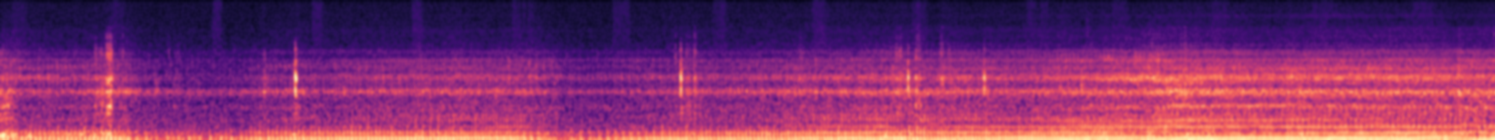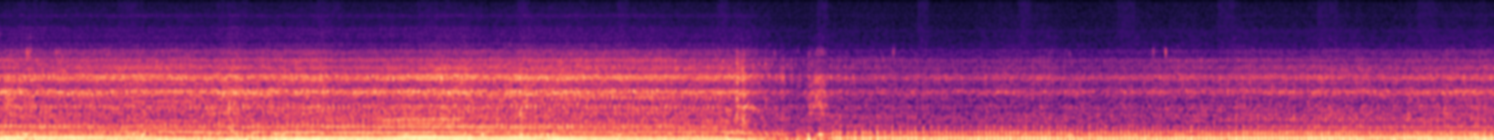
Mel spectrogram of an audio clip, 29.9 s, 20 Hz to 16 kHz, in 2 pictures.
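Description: BMW R1200 GS boxer-twin engine running at low, steady revs while the bike is ridden slowly over a rough dirt track. The engine note dips briefly about three-quarters of the way through, and a few sharp clicks come through in the first seconds.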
